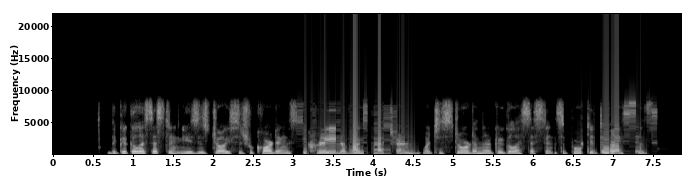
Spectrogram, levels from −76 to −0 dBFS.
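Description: Speech runs throughout with a muffled, hoarse texture that points to heavy Opus compression in its speech mode, likely near 12 kbps, rather than MP3-style swirling. From 3.05 to 4.57 s and again from 6.54 s to the end, a robotic sound from repeated short buffers sets in: a rigid metallic buzz at 188 Hz, which fits repeats about 5.3 ms long. Most of the audio in those spans is replaced by repeats instead of simply dropping out.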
